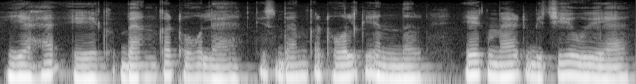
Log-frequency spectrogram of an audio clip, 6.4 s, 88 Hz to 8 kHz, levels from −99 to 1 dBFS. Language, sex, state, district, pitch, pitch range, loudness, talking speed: Hindi, male, Uttar Pradesh, Saharanpur, 125 Hz, 115-135 Hz, -13 LUFS, 140 wpm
